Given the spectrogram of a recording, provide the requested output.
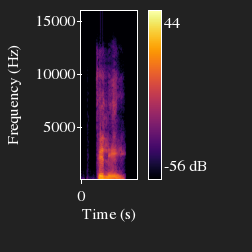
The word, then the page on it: filet: Indian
